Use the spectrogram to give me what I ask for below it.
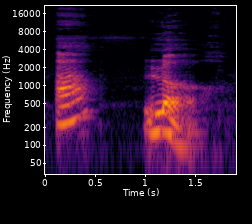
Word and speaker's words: alors: Le premier mot-outil, alors. Et le S à la fin, il est muet.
